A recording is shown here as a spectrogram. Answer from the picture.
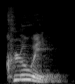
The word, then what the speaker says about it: Chloé: Agora, você não vai pronunciar como, lembrando, Chanel, CH, você vai falar sh, mas agora você vai falar Chloé, não vai pronunciar sh no final. Chloé. Pode tirar esse H na pronúncia. Chloé. Duas sílabas.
